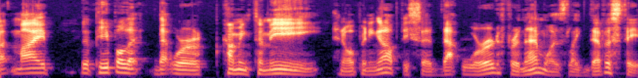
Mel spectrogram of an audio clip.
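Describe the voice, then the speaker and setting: Recorded very cleanly against a silent background, a man with a Spanish accent talks at a moderate pace and medium pitch with lively intonation. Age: 60s. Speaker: author and communication coach. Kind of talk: podcast interview. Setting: podcast. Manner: halting, many repeated words.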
